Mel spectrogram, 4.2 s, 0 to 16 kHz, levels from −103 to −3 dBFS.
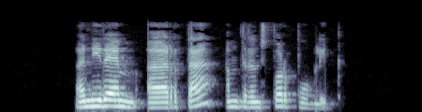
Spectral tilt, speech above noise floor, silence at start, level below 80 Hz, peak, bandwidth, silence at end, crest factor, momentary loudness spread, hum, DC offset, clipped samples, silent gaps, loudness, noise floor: -6 dB/octave; over 72 dB; 0.75 s; -60 dBFS; -2 dBFS; 7.6 kHz; 0.95 s; 18 dB; 17 LU; none; under 0.1%; under 0.1%; none; -17 LUFS; under -90 dBFS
